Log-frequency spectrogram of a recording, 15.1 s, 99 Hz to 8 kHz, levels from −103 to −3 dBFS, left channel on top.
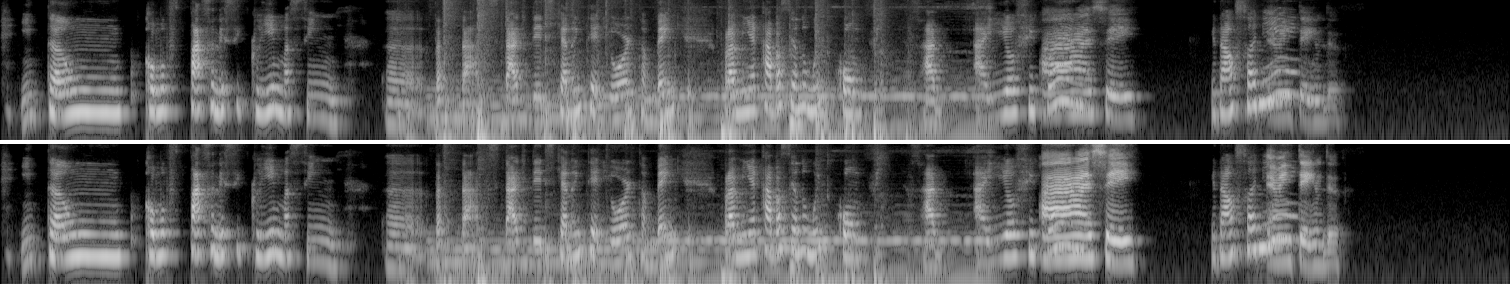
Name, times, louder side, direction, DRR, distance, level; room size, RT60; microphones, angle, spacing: voice 1, 0.0-3.4 3.8-8.7 9.2-9.5 9.7-10.9 12.1-13.2, equal, ahead, 0.4 m, -34 dB
Run, 4.0-9.2, left 4 dB, 70° left, 0.4 m, -36 dB
sound 1, 4.2-9.9, right 1 dB, 90° left, 1.0 m, -43 dB
voice 2, 10.4-11.4 12.7-13.4, right 9 dB, 75° right, 0.3 m, -30 dB
7.7 x 3.0 x 2.3 m
head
